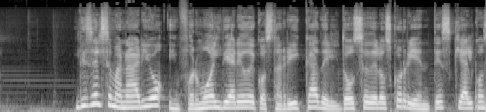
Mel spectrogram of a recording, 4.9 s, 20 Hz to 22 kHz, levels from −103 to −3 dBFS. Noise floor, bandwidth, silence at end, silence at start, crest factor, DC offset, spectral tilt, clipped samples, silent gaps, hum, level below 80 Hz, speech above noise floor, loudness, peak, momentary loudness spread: -44 dBFS; over 20 kHz; 0 s; 0.35 s; 14 dB; under 0.1%; -4.5 dB/octave; under 0.1%; none; none; -46 dBFS; 28 dB; -17 LUFS; -4 dBFS; 4 LU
